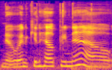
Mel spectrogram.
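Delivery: slow, sinister, menacing voice. Reading a character's line aloud while gaming, in a sinister murderer voice. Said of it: "in the voice of a murderer?".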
